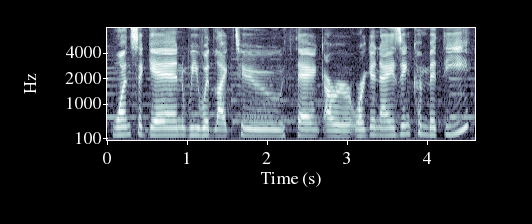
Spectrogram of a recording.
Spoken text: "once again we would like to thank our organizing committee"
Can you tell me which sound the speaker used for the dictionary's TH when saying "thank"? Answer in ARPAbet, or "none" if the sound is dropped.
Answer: TH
